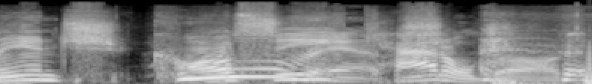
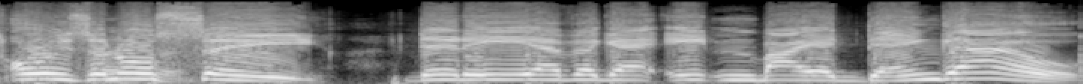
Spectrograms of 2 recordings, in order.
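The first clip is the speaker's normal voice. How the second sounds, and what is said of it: Convincing put-on Australian accent. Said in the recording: “my Australian accent ... It was a great accent ... I didn't even realize you were doing an accent. That's how good it was.”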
